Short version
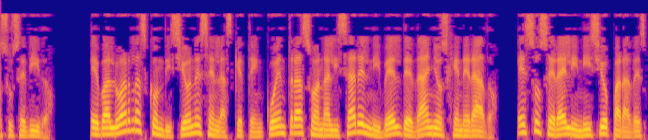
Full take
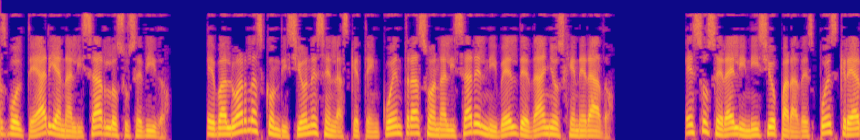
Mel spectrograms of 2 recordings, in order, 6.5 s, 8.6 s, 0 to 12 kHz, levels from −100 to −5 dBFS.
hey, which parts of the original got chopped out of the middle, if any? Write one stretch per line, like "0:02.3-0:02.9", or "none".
0:06.2-0:06.7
